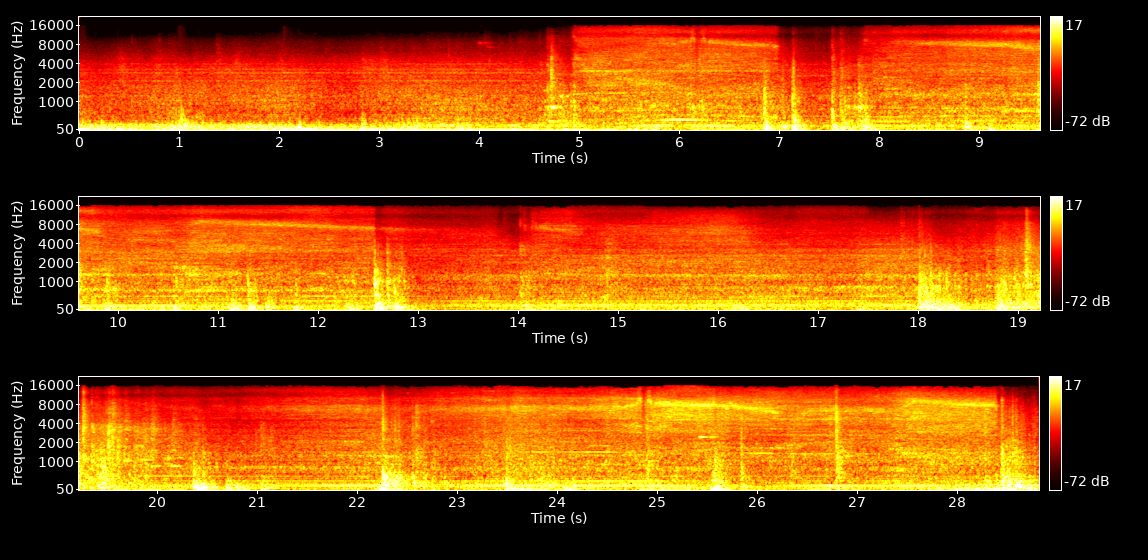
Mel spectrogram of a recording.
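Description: Dustcart's rear bin lift tipping a plastic wheelie bin, with the truck's engine running and the hydraulics working throughout. There are several sharp knocks and clanks as the bin hits the lift and the hopper, and some high falling hisses.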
